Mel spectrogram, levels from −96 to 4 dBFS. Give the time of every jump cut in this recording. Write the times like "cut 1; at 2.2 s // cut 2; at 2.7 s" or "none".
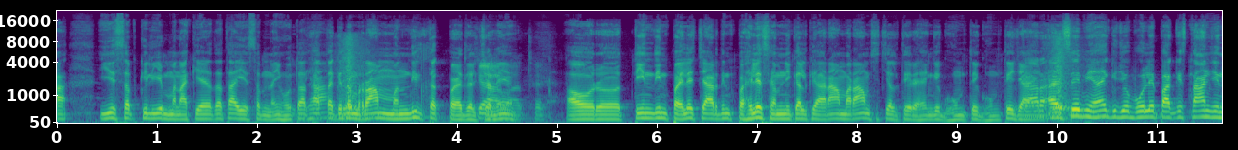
cut 1; at 2.6 s // cut 2; at 9.8 s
